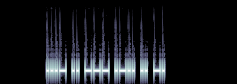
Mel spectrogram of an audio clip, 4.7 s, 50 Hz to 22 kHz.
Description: Morse code, heard as a keyed tone, about 27 wpm, 690 Hz. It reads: VIOLIN
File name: Easy Words - Speed-Racing with Hints - 22wpm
